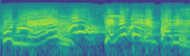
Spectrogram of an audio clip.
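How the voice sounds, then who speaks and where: A woman's voice: sing-song, moderate pace, full character voice. An actress playing a harsh stepmother in a film. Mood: scolding. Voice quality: shrill, scolding. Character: harsh bullying village stepmother, woman. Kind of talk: 1990s film dialogue. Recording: noisy old film soundtrack.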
